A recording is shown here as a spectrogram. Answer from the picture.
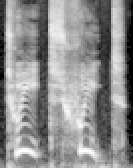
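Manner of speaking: high chirping tweet tweet; bird tweets. A narrator's reading. Bluebirds circling the dazed bursar, high chirping. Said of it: "bluebirds went tweet".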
